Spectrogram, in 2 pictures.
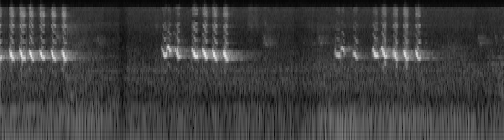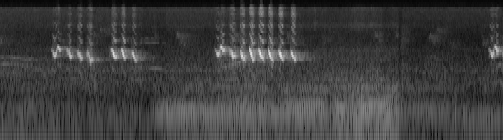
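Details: Calls of a sooty-headed bulbul used to lure young birds to respond: short, chattering bursts of quick bright notes repeated roughly every one to two seconds, with low background noise between.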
